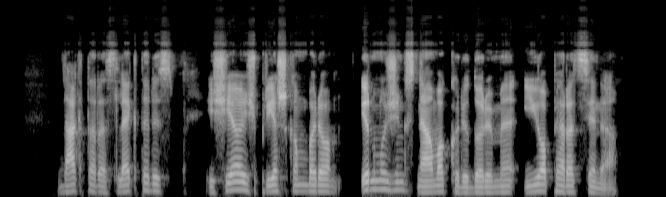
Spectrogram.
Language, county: Lithuanian, Vilnius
